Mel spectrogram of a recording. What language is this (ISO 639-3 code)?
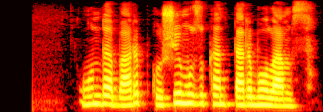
kaz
